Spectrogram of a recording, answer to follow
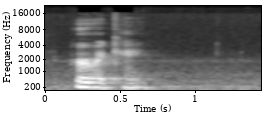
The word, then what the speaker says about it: hurricane: Parable one2 over hurricane primary stress on the first syllable secondary stress on the last syllable and the middle syllable contains no stress unstressed hurricane hurricane 2011 inexact that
